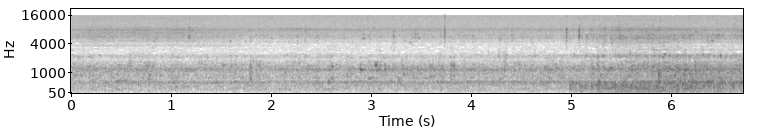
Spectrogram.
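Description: A scuba diver's exhaled bubbles gurgle and rush underwater.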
